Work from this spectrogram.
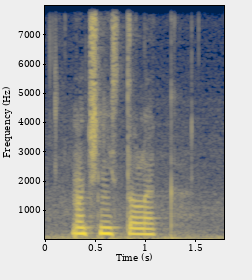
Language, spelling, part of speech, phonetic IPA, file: Czech, noční stolek, noun, [not͡ʃɲiː stolɛk], Cs-noční stolek.ogg
- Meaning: nightstand, bedside table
